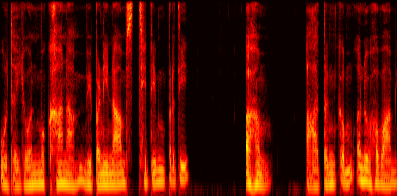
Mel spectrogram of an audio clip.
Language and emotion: Sanskrit, fearful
